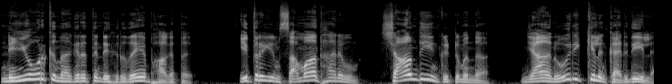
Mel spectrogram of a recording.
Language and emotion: Malayalam, surprised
